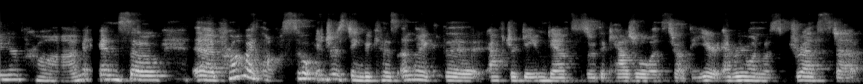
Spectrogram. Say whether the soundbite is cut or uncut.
cut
